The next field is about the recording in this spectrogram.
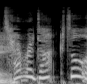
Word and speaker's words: Pterodactyl: Pterodactyl, another silent P.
